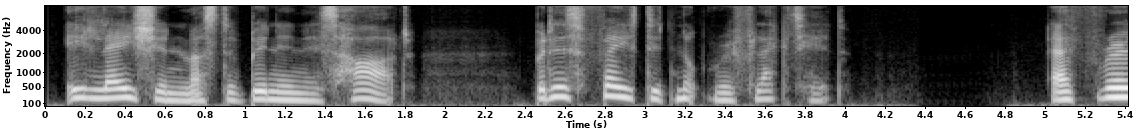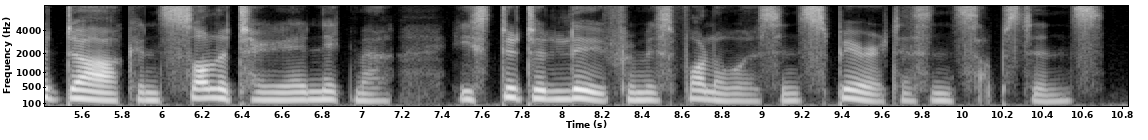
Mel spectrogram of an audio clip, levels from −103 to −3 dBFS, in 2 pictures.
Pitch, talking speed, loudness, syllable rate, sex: 185 Hz, 170 wpm, -20 LUFS, 5.3 syllables/s, female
